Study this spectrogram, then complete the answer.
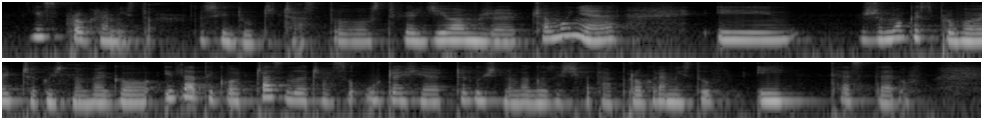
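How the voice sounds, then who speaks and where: A somewhat breathy woman's voice of medium pitch, dark and mellow in tone, at a moderate pace. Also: ordinary pitch variation. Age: 20s. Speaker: podcaster. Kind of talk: solo casual monologue. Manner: chatty.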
